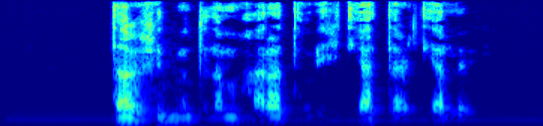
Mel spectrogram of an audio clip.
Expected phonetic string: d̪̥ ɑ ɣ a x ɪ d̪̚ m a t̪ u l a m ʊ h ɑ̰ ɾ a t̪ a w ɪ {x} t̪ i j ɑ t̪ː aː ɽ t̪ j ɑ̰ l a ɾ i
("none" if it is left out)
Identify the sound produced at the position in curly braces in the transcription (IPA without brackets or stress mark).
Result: h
